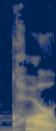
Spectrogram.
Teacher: many American accents, that R sound is almost always pronounced. So, it's car with a clear R and park with a clear R.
